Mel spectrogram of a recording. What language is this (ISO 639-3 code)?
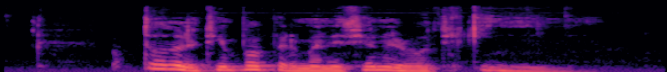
spa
